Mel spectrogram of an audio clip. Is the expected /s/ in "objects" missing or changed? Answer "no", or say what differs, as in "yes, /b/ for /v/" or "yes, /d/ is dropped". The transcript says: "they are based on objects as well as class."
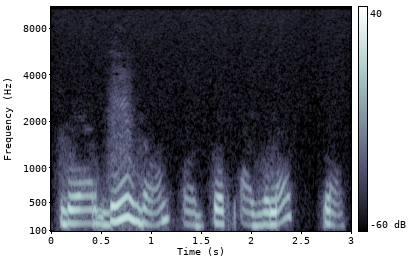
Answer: yes, /s/ is dropped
